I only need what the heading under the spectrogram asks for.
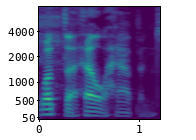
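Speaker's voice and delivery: ordinary talk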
